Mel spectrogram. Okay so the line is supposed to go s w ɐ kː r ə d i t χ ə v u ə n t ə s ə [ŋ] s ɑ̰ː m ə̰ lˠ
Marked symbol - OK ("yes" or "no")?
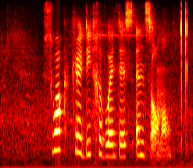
no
